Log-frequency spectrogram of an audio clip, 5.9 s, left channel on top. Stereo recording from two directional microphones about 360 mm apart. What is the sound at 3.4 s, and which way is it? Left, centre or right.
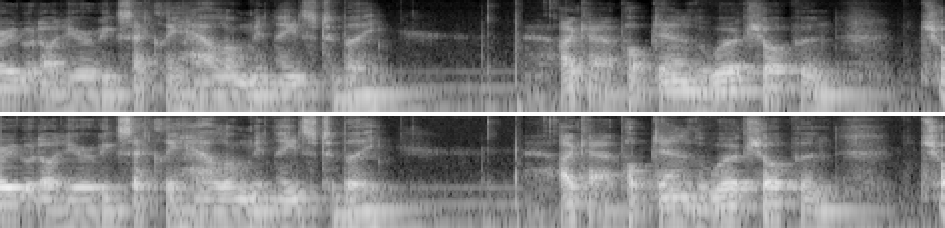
Speech, centre.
